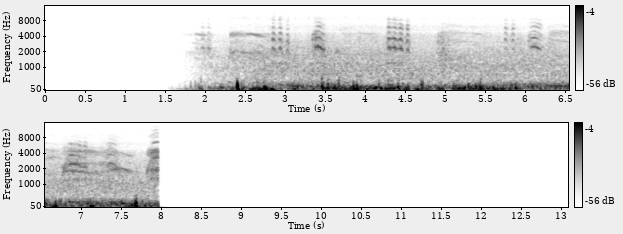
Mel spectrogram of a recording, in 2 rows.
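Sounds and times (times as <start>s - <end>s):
birds calling harshly: 1.7s - 8.0s.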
